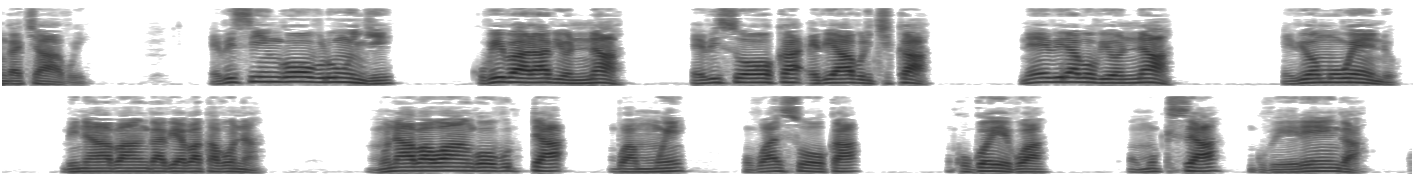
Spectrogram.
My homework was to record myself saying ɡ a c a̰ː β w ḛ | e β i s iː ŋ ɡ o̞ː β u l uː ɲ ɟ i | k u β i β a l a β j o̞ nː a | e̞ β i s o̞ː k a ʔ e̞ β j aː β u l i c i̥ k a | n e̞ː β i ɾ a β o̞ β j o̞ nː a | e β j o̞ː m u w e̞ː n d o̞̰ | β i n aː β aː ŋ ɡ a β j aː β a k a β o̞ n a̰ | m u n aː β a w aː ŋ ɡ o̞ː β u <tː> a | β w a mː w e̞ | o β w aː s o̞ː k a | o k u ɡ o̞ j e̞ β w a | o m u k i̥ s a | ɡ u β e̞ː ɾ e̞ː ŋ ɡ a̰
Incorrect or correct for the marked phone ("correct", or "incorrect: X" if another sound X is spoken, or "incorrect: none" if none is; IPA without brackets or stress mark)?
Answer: correct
